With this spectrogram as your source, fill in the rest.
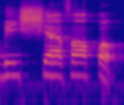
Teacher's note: تو فَلَا أُقْسِمُ بِالشَّفَقِ، ہم نے اس قاف کے اوپر بھی قلقلہ کیا، اس قاف کو متحرک تھا، ہم نے ساکن کر کے جب پڑھا تو اس کے اوپر بھی قلقلہ کیا۔ اگر ساکن نہیں کریں گے، ملا کر پڑھیں گے تو پھر قلقلہ نہیں ہوگا، پھر اس قاف کا اوپر جا کے قلقلہ ہوگا۔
